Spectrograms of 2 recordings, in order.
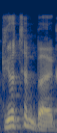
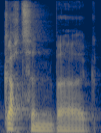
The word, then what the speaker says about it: Gutenberg: The way it's pronounced is interesting, because I say Gutenberg because I live in the north of England, and G-U-T is gut. Yes. Whereas everybody else seems to say Gut with a G-O-O-T, Gutenberg.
